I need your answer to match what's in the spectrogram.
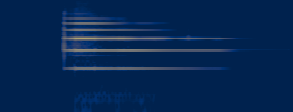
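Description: bell ringing

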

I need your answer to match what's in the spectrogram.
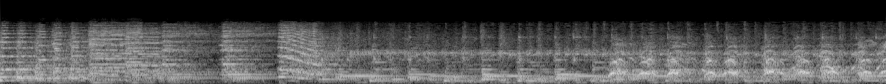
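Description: small dog yapping

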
